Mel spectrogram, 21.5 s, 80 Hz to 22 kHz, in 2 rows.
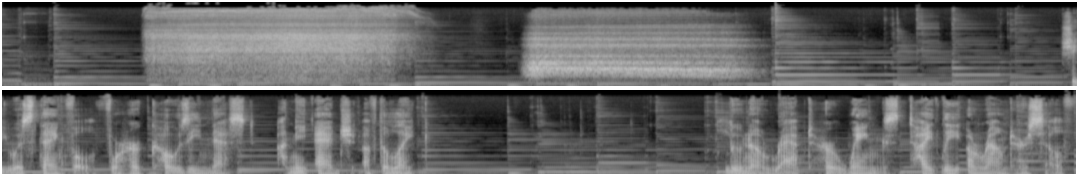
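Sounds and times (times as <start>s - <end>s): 
narrator imitating a deep dragon breath: 1.4s - 4.2s, 5.2s - 7.8s
soft music: 9.9s - 21.4s
speech: 10.7s - 15.1s, 18.0s - 21.4s.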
